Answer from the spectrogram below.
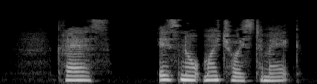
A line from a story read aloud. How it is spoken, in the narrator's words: she answered wearily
